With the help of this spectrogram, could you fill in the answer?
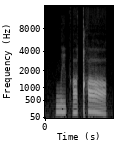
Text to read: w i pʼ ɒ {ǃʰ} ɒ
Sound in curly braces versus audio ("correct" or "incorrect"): correct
